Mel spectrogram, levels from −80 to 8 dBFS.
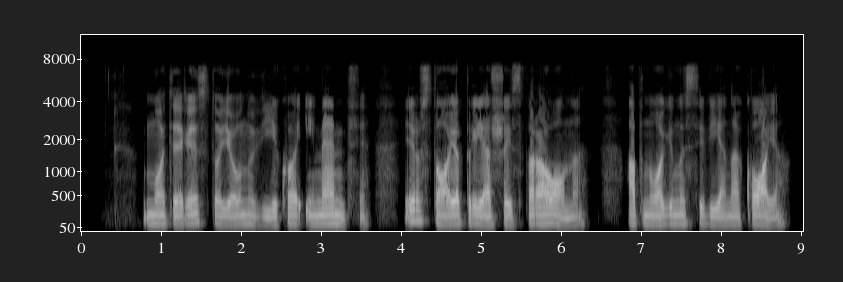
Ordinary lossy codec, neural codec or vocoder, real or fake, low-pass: AAC, 32 kbps; none; real; 7.2 kHz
